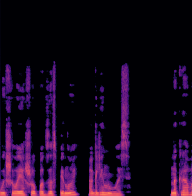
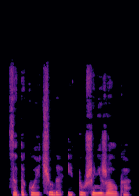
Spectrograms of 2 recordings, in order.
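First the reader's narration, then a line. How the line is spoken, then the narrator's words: Barely audible whisper. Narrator (Russian): прошептала еле слышно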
